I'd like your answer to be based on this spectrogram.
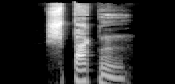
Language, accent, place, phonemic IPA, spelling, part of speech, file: German, Germany, Berlin, /ˈʃpakən/, Spacken, noun, De-Spacken.ogg
- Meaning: spack, idiot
